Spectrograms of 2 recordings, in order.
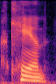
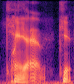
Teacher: can when you're able to do something is short and unstressed right but can't expressing inability is longer and stressed yeah it's like you're putting more emphasis on the a sound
